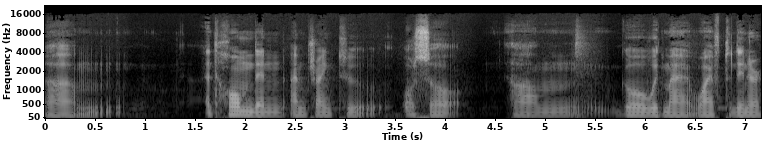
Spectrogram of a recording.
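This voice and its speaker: At a very slow pace, a man with a Romanian accent speaks in a dark, mellow tone at medium pitch. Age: 30s. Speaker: professional tennis player. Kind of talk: casual interview.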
